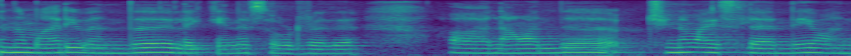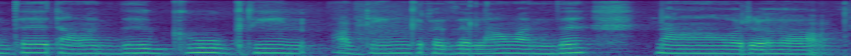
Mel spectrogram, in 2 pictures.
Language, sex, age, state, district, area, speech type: Tamil, female, 18-30, Tamil Nadu, Salem, urban, spontaneous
